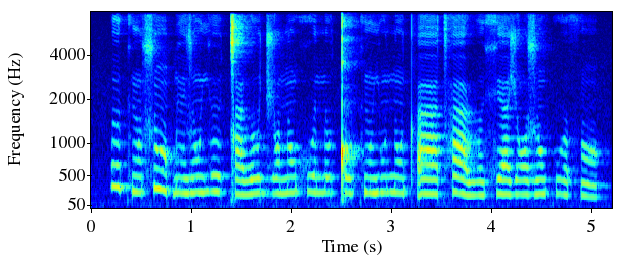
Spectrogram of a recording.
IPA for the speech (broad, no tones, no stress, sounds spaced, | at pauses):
ə kʲ ɔ̃ s ɔ̃ ɓ ẽ z õ j ø ǀ a ð ɤ d͡ʒ ɔ n ɔ̃ xʷ ə n ɤ ǃ o kʲ õ j ũ n õ tʼ a tʰ a ɹ ə xʲ a ʒ ɔ z ɔ̃ kʷ ɤ θ ɔ̃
